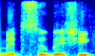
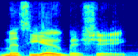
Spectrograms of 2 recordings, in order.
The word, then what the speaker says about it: Mitsubishi: but same outcome and mitsubishi comes out miss yobishi is she southern because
